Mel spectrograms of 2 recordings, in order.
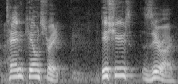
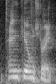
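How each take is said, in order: First: Ten Kiln Street drawn out very slowly; slow, determined read. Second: Kiln said slow and deliberate; careful Kiln. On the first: Teacher reads the cleaner's text very slowly. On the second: Teacher insists on saying Kiln Street right. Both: Shown as a demonstration. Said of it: "I'm determined".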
